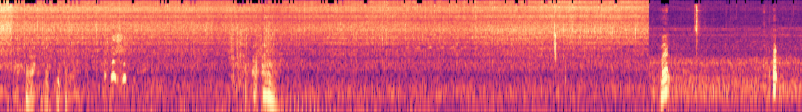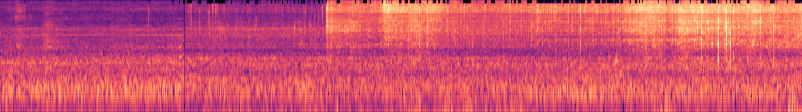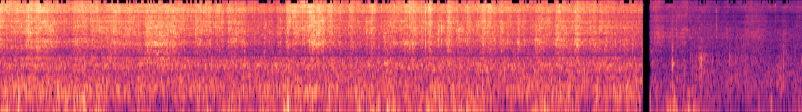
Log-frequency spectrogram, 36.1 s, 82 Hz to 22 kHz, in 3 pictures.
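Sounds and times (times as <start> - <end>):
food sizzling in a frying pan: 0.0 - 9.8, 16.7 - 33.7.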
